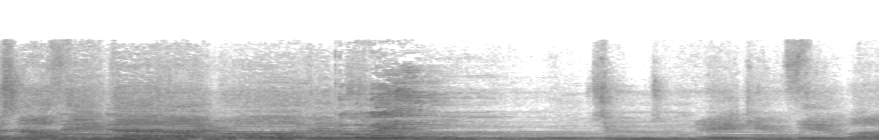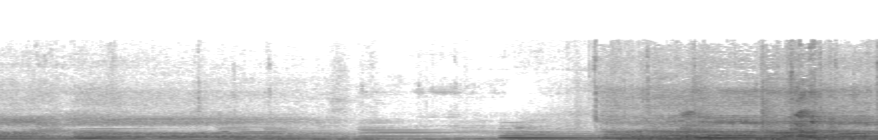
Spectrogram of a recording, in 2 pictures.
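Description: Men's chorus of tenor and bass voices singing in parts, holding sustained chords. The singing grows quieter, then comes back in louder about three-quarters of the way through.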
